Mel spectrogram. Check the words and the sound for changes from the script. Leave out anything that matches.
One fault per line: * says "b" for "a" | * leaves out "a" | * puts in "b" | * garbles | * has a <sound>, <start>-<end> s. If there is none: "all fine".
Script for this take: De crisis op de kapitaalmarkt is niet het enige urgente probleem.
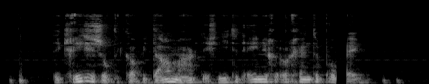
* has a dropout, 3.4-3.5 s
